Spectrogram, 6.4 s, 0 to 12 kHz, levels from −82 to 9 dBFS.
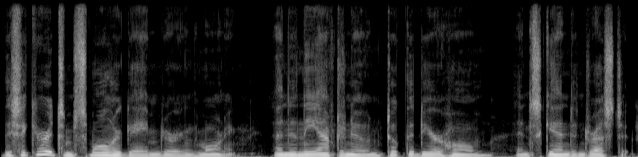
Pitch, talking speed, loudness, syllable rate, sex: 130 Hz, 195 wpm, -15 LUFS, 5.3 syllables/s, male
